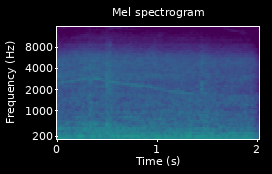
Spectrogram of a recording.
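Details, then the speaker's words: Range Rover L322 4.4 TDV8 on the road, recorded with the mic held out of the window: a thin, high whistle rises and falls with revs from idle, plus a small tick. The owner suspects the turbos are whining. "Porque el ruido sube y baja con las revoluciones, no se activa en cierto RPM. Incluso cuando estás en ralentí y empiezas a acelerar el motor, sigue ahí. Es que cada vez que aceleras, suena como si una patrulla me estuviera siguiendo, lo cual es bastante inquietante."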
